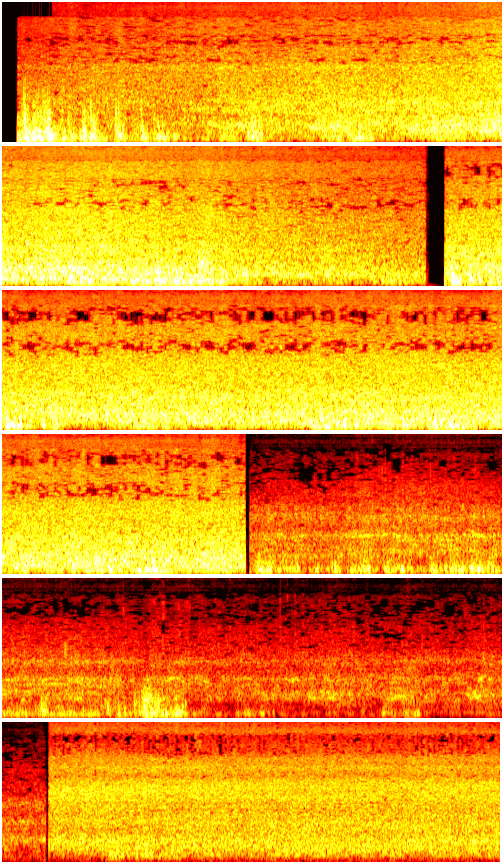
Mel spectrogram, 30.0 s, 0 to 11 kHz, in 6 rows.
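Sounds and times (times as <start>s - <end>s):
heavy rain: 0.5s - 17.5s, 25.4s - 29.9s
rushing flood water: 0.5s - 29.9s.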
